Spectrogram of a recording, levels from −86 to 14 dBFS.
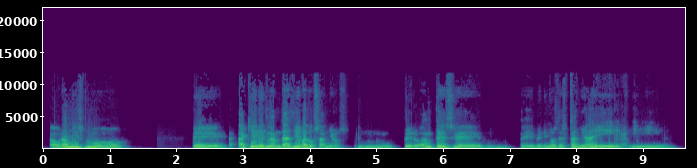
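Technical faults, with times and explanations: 0.18–0.84 s, 2.28–2.52 s, 2.95–4.03 s, 5.46–6.29 s and 7.95–8.52 s, hard clipping: the speech peaks overran a stage by about 5, 3, 8, 5 and 3 dB, so their tops were sheared flat. The corners of those flats spray harmonics high up the spectrum, giving a gritty crackle that becomes a harsh fuzz in the worst stretch, 2.95–4.03 s. Unlike soft saturation or a limiter, the level is not rounded or turned down. The peaks break up abruptly.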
